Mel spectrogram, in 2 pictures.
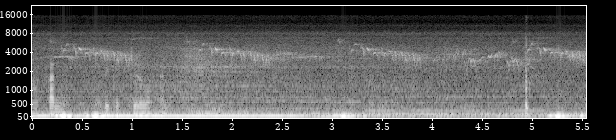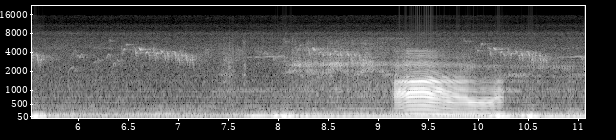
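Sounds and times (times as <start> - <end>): bird song falling phrase: 0.1 - 11.0
low rumble: 7.7 - 9.3.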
